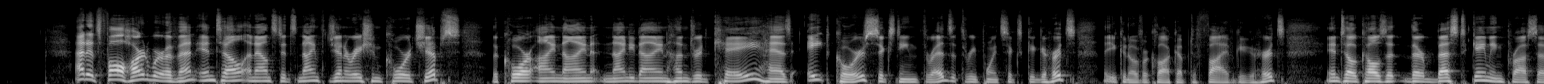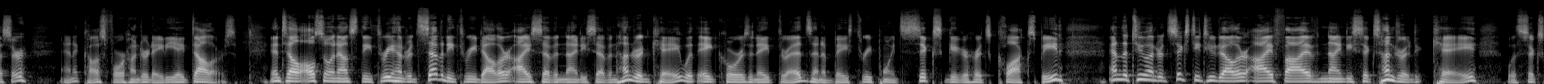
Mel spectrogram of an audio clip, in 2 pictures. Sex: male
